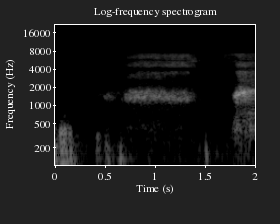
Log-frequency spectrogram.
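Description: A man's audible breath through the mouth, a soft rasping intake about a second long, taken in a pause between sentences of a spoken reading.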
